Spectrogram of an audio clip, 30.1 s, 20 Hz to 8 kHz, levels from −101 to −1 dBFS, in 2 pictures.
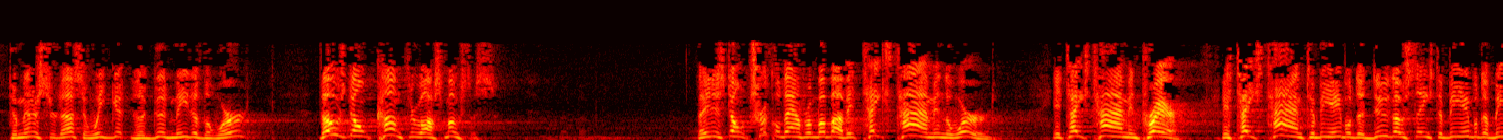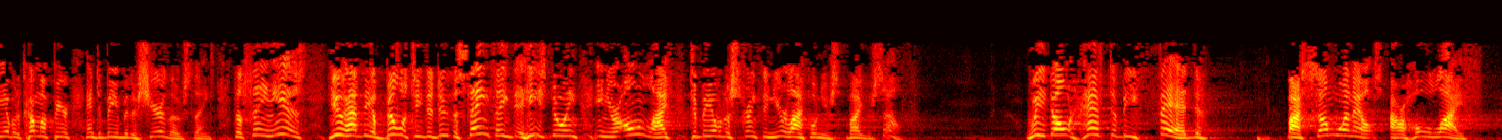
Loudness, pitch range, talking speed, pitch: -36 LUFS, 195-270 Hz, 210 wpm, 230 Hz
